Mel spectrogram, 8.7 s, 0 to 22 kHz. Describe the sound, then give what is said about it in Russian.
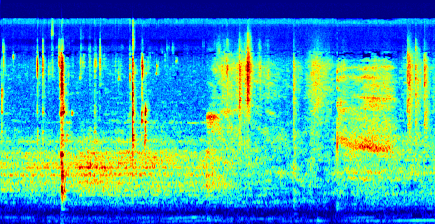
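A few brief, wet plops and drips of feces dropping into toilet water, spaced irregularly over a soft background hiss, fairly quiet, with no one talking. The toilet dates from Soviet times, around 1981. “Но ну, вхождение на, не на 10 баллов, на 8. Одна капелька долетела.”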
